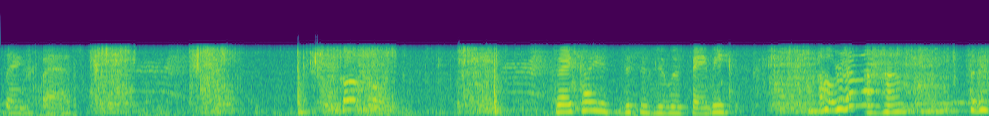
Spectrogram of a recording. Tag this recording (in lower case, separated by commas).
bleat, speech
